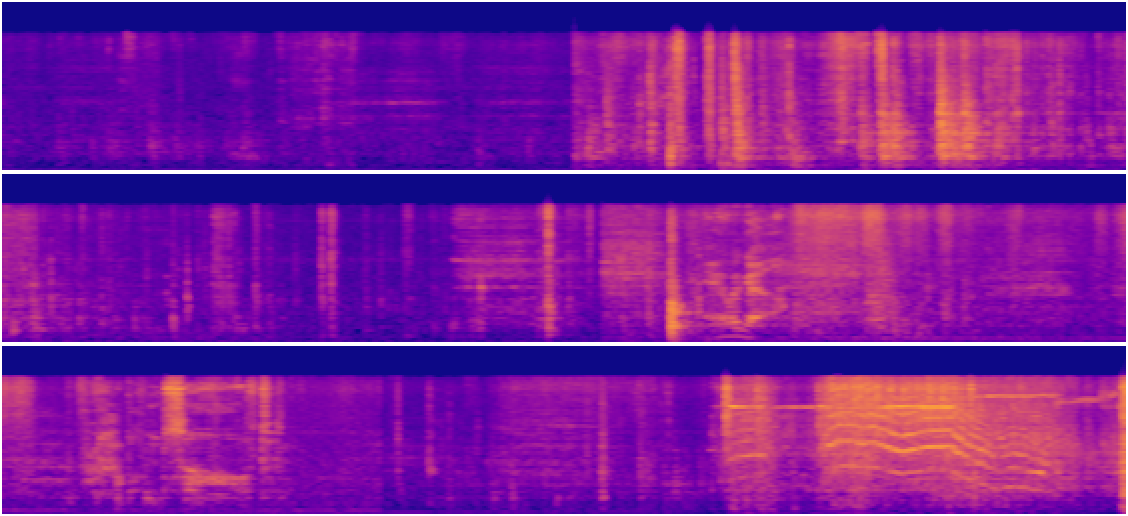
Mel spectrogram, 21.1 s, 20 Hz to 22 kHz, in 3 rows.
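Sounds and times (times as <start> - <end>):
plastic pipe fittings scraping and knocking: 3.6 - 9.6.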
